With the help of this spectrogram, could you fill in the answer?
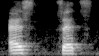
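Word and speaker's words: ß: But in German, it is pronounced S set or sharpest S.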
